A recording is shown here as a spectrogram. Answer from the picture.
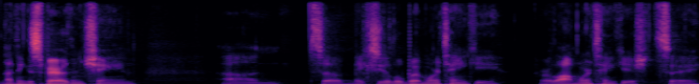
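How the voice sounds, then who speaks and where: Against a quiet background, a man speaks with a fairly low pitch and a dark, mellow tone. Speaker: gaming video creator. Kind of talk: tutorial. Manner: fast; hesitant, many fillers. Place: home room. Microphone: studio mic.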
